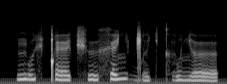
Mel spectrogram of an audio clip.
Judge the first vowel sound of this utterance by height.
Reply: high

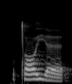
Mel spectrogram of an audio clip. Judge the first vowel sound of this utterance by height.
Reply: mid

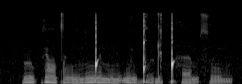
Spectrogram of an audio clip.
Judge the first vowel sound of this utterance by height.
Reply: high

